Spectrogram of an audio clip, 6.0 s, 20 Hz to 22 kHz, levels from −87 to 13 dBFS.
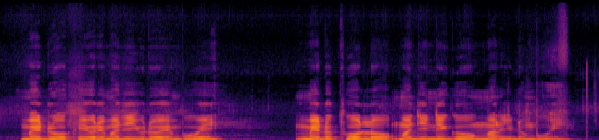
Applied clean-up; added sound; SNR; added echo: none; none; none; none.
